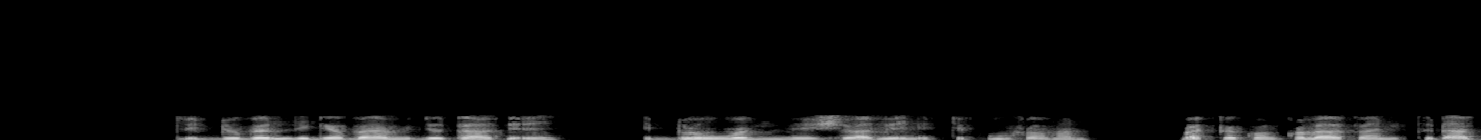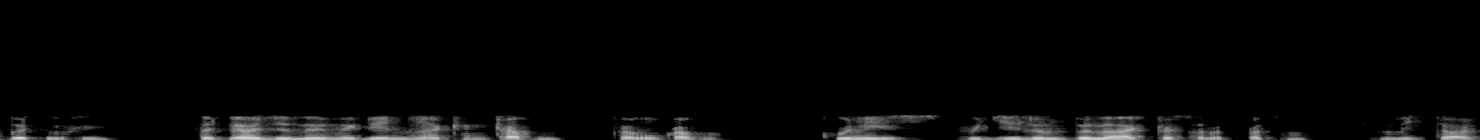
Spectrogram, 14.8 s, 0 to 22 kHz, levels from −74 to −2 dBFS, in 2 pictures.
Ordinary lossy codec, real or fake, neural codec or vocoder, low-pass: AAC, 16 kbps; fake; autoencoder, 22.05 kHz, a latent of 192 numbers a frame, VITS, trained on one speaker; 7.2 kHz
